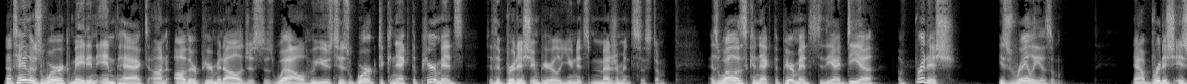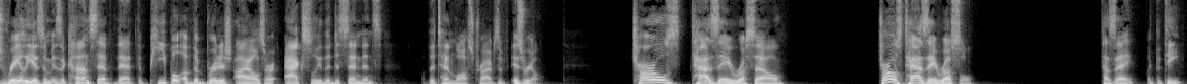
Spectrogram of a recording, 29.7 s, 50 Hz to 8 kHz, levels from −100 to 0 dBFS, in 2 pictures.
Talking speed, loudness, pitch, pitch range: 145 wpm, -21 LUFS, 125 Hz, 110-155 Hz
